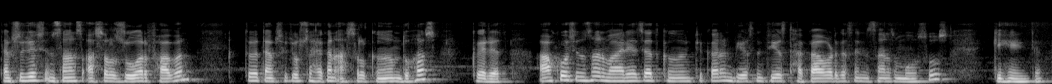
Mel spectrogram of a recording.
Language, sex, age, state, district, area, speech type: Kashmiri, male, 30-45, Jammu and Kashmir, Shopian, rural, spontaneous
